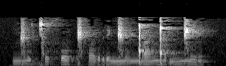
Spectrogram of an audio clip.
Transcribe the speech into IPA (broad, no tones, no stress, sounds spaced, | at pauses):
ŋ͡ǁ u ǀ ʊ x o ǁʰ ɔ r ɪ ŋ͡ǁ ũ ŋ͡ǃ a ŋ͡ǃ o ɡ ũ ŋ͡ǁ ẽ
